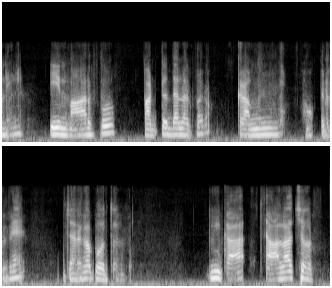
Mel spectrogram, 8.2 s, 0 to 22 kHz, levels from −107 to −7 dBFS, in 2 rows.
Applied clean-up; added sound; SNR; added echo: neural diffusion model UNIVERSE++.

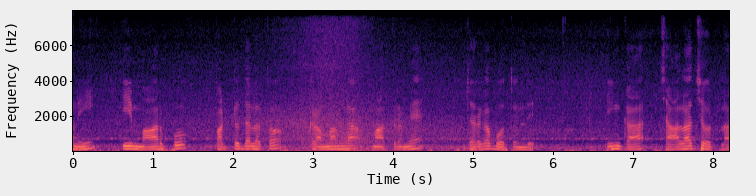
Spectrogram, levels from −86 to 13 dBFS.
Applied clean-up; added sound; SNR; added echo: none; Car passing by; 16 dB; none.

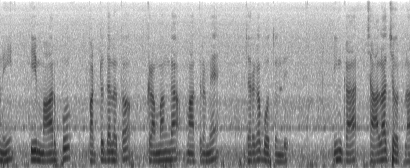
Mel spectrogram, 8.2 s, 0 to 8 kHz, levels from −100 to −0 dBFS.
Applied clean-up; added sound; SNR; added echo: none; none; none; none.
